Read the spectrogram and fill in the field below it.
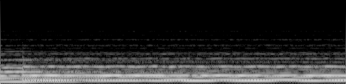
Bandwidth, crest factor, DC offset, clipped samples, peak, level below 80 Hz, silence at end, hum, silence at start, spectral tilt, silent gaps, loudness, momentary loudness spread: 3.3 kHz; 10 dB; under 0.1%; under 0.1%; -4 dBFS; -64 dBFS; 0 s; none; 0 s; -13 dB/octave; none; -16 LUFS; 2 LU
